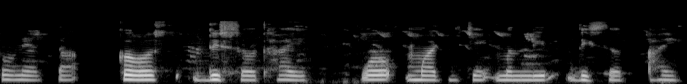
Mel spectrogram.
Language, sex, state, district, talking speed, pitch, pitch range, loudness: Marathi, female, Maharashtra, Dhule, 80 wpm, 205 Hz, 200-215 Hz, -20 LUFS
